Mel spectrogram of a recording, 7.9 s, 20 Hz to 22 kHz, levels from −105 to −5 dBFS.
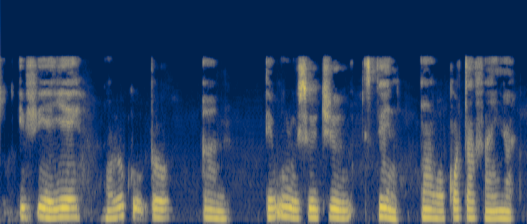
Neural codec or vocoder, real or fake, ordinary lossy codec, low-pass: codec, 16 kHz, 4 kbps, X-Codec, WavLM features, trained on Multilingual LibriSpeech; fake; none; none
